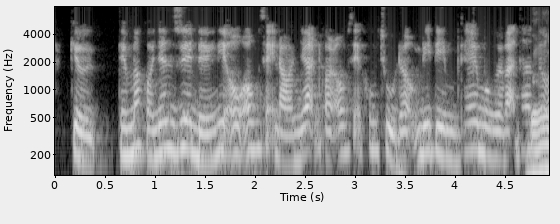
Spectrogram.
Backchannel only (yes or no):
no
